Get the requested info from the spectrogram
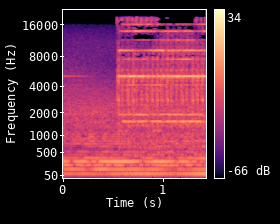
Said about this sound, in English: Let it go on ringing. It's a trick of some kind. I won't answer it. I won't, I won't, I won't, I won't. Even if it goes on ringing all night, oh, you ring. You go ahead and ring.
